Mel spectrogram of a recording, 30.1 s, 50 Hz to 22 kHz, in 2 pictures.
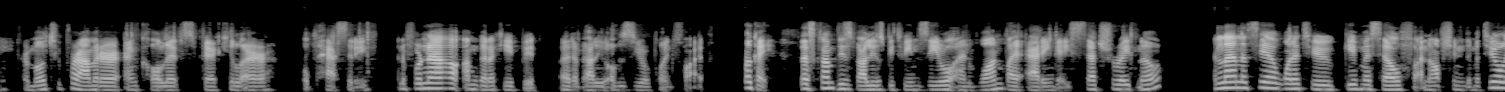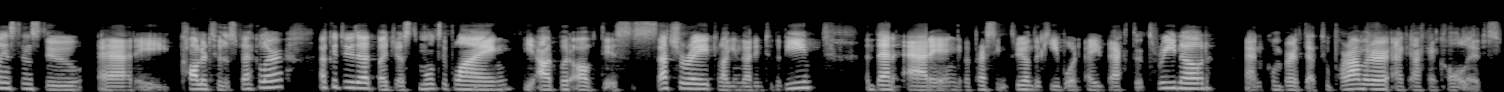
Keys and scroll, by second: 1.1-3.7 typing, 5.7 KP_5, 5.9 Return, 9.4-11.1 typing, 11.2 Return, 18.7 m, 18.8 m, 19.1 m, 19.3 m, 24.5-24.8 3, 25.2 3, 28.6-30.0 typing.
